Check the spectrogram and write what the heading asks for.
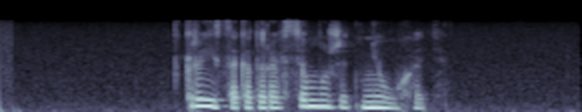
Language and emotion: Russian, neutral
